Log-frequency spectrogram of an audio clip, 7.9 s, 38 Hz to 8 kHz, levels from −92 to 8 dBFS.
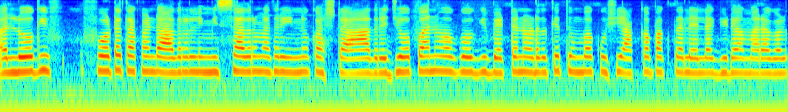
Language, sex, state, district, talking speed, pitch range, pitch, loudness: Kannada, female, Karnataka, Chamarajanagar, 160 wpm, 250-270 Hz, 265 Hz, -16 LUFS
